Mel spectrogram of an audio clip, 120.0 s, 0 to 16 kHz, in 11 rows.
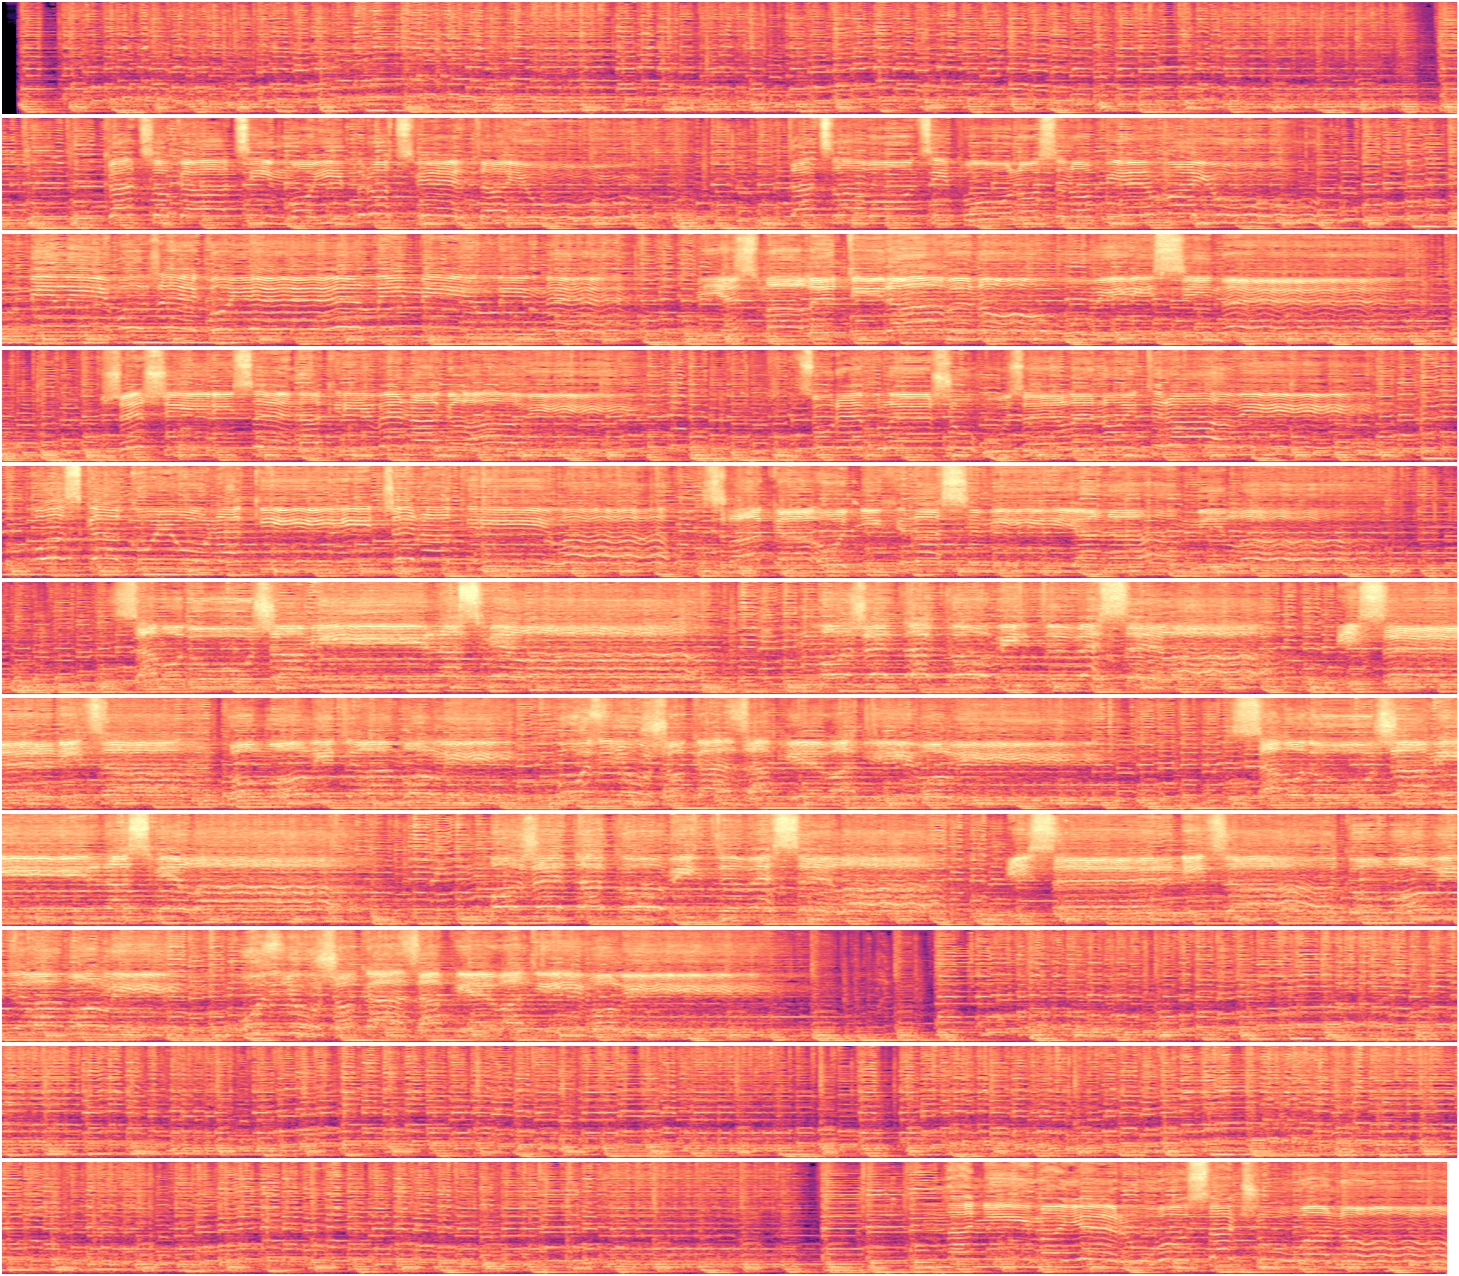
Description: Na festivalu je ove godine nastupilo 19 izvođača s novim autorskim pjesmama, od toga je bilo 8 tamburaških sastava te 11 solista.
